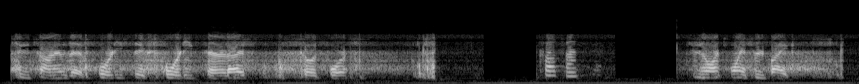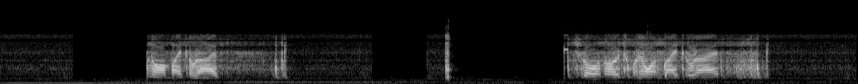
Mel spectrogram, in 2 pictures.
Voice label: Police Radio Futzed, static voices

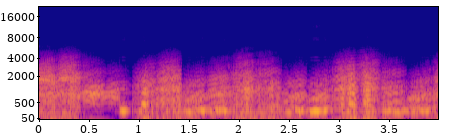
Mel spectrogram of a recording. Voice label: ALIEN RADIO COMMS

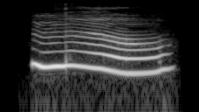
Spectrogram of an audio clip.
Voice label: 3 Yr Old Girl Says No; kids play

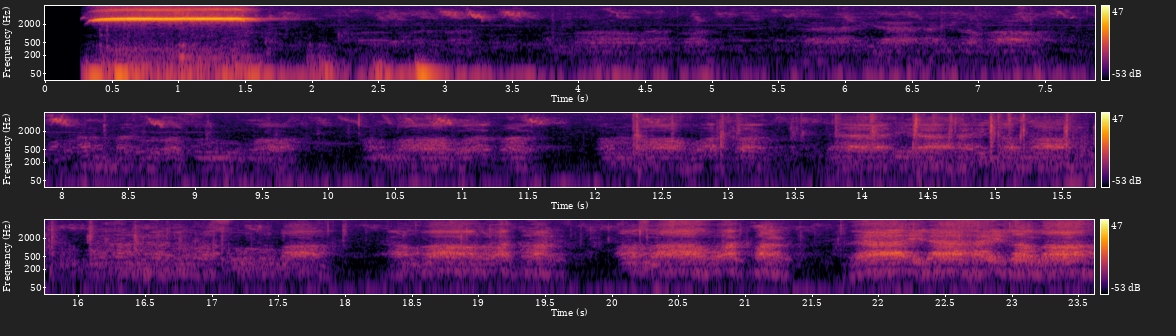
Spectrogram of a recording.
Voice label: Small Group Arabic Me, arabic

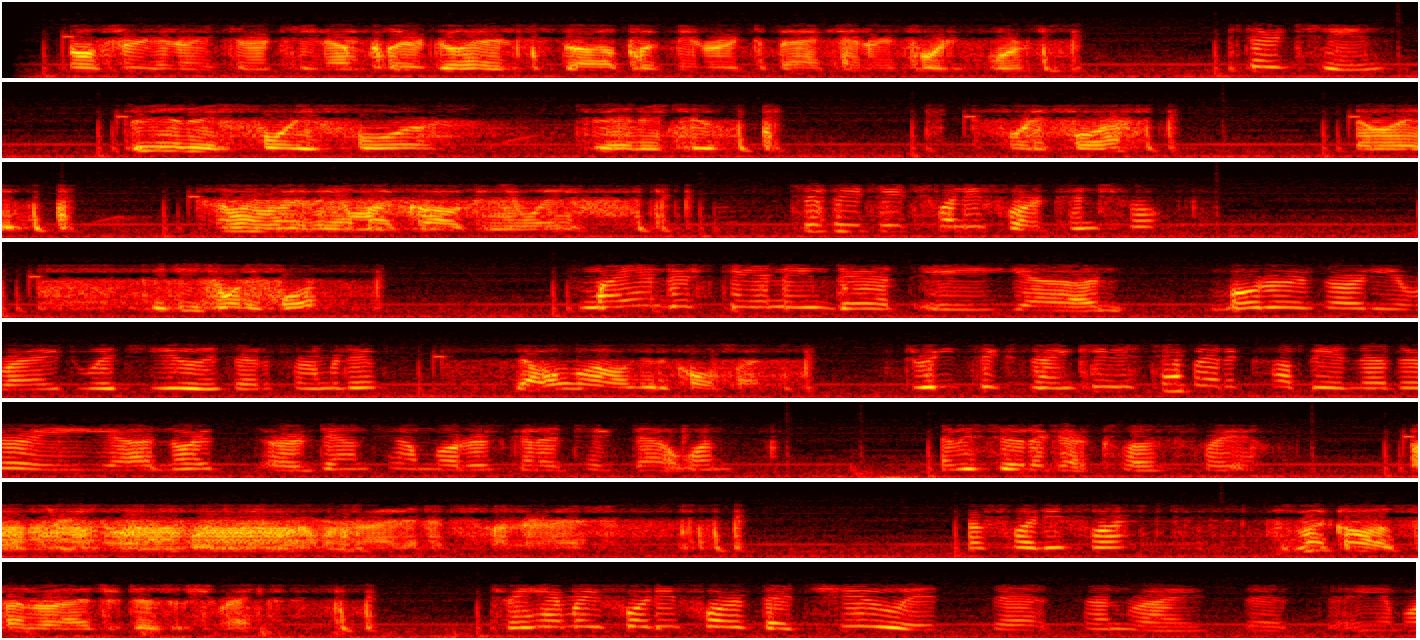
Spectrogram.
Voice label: Police Radio: Futzed Voice, From Car Perspective.

